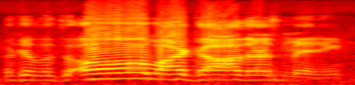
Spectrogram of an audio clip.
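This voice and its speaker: Fairly high-pitched, animated and quick, a young man provides let's play commentary on a horror game as a gaming YouTuber. Foul-mouthed and easily startled, he yelps and shouts at scares over the game music.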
